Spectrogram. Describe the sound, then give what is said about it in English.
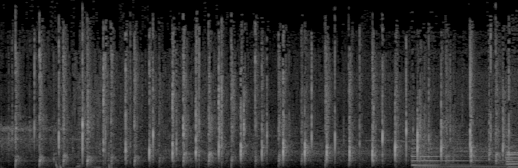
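A concert audience claps together in a steady rhythm of sharp, evenly spaced claps, then sustained musical tones come in near the end. “Oh, everyone applaud in here.”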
